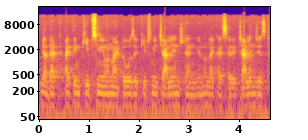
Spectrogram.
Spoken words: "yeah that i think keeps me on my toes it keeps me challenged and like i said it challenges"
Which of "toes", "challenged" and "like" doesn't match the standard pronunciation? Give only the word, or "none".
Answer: none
